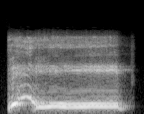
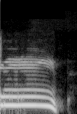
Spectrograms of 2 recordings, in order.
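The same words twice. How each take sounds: First: A deep, loud booming beep; Brandon's loud beep. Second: A high, half-hearted little beep; Angelus's weak beep. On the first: Kid imitating the narrator, loud low beep. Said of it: "for Brandon goes". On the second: Friend mimics the lazy narrator, high weak beep. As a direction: squeak it out without trying. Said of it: "But for Angelus". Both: Retold or imitated.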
